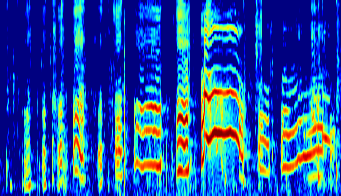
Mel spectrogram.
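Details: Young Labrador Retriever puppies complain as the mother licks them clean after feeding. Short clipped squeaks build into longer, steady whining cries and one loud, sustained wail, then several level whines.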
